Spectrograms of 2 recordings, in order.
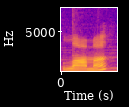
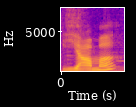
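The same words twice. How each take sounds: First: The word begins with an L sound. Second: The word begins with a Y sound. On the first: The speaker calls it wrong. "not llama" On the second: The speaker calls it right. "the double L is pronounced with a Y sound"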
